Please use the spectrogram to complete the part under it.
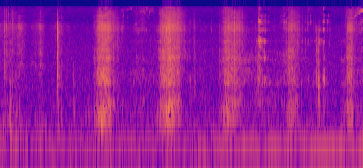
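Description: Crisp crunching of an edamame rice cracker snack as it is bitten and chewed: two loud crackly bites followed by several smaller, quieter crunches, with no talking.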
